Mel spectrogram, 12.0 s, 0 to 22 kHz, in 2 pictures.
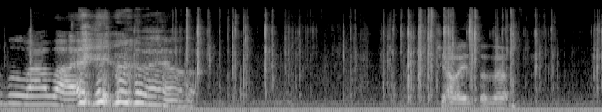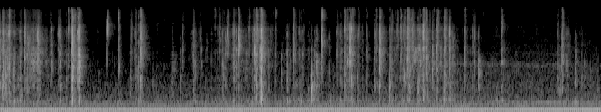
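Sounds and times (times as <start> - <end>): plastic wrapper crinkling: 1.4 - 12.0.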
